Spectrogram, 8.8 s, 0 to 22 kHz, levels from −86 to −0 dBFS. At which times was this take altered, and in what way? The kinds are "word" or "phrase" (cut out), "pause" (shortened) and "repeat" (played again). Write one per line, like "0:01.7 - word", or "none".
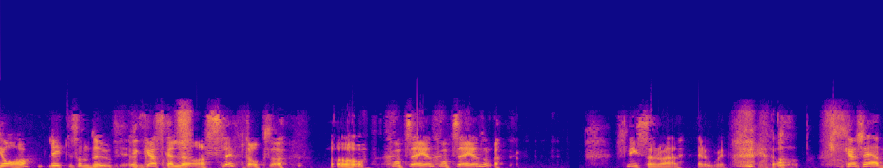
0:01.1 - phrase
0:03.7 - pause
0:04.3 - repeat
0:06.9 - pause

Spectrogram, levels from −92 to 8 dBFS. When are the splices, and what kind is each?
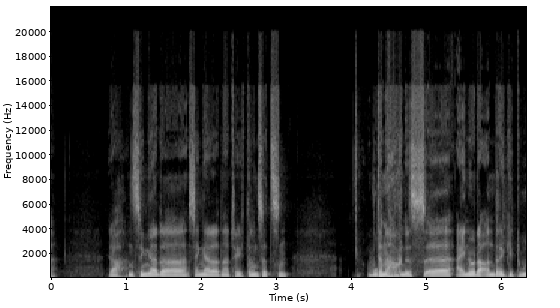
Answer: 0:01.0 - word
0:01.8 - word
0:04.3 - word
0:04.7 - word

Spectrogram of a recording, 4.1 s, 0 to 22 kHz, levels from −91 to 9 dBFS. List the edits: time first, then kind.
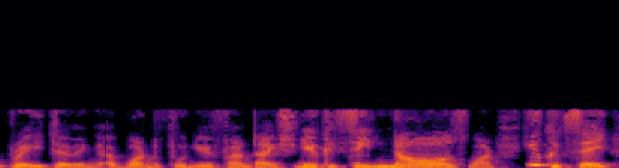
0:03.1 - word

